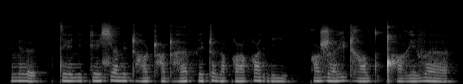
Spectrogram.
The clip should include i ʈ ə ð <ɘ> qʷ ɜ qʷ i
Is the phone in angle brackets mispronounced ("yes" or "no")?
yes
